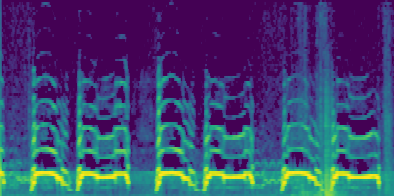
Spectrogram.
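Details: On an early spring morning on a lake in northern Wisconsin, a common loon calls loud, pure, ringing phrases, each swooping up then holding a level two-part note, repeated roughly every second; a fainter wavering loon answers behind.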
